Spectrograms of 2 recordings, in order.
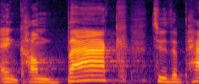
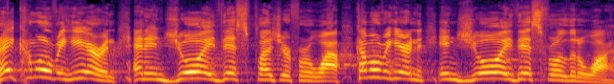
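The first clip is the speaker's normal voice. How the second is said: carnival barker voice, higher pitched; 7 semitones higher, 6 dB louder than usual. Describing a voice calling from the side of the road: carnival barker voice. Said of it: "a kind of a carnival voice".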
